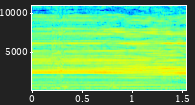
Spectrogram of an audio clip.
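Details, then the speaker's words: Wahl 5 Star vibrating clipper after oiling and tension adjustment; the blade can't be stopped. Strong, steady high-pitched buzz at full speed with no bogging or rattle. Normal, healthy running. "see that's nice and strong cut my hair right off"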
